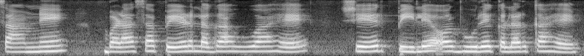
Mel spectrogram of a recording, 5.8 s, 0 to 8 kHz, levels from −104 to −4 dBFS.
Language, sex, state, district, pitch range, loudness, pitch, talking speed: Hindi, female, Uttar Pradesh, Lucknow, 245-260 Hz, -14 LUFS, 255 Hz, 145 wpm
